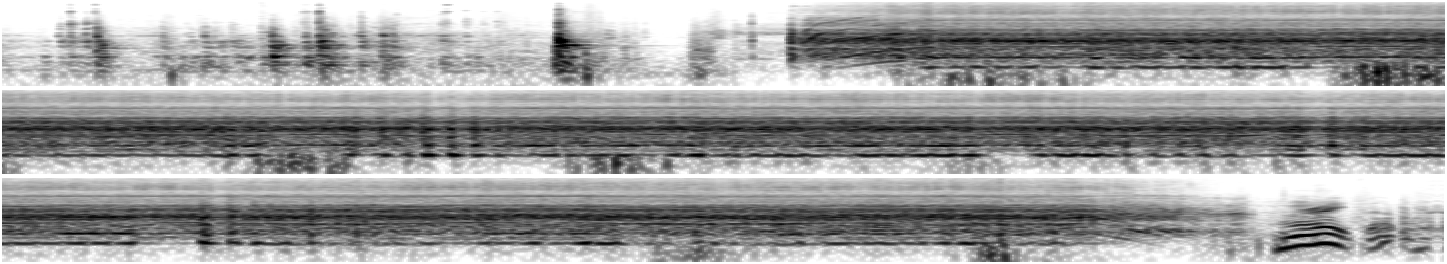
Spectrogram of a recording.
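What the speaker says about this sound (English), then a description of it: "back the saw back out here and make those modifications to this log" A chainsaw cuts steadily into a log wedged on bunks, a loud continuous buzzing drone lasting around fifteen seconds with brief dips in load, preceded by clanking handling noises and ending as the engine drops off.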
